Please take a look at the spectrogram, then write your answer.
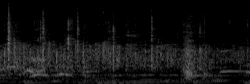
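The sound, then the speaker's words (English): An audience at an event applauds steadily for Treefort Music Fest and Duck Club, with dense overlapping claps and a few faint whoops or whistles mixed in. “Clap for Treefort and Duck Club.”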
